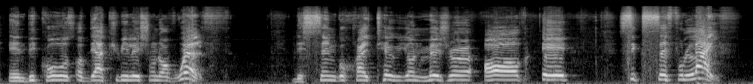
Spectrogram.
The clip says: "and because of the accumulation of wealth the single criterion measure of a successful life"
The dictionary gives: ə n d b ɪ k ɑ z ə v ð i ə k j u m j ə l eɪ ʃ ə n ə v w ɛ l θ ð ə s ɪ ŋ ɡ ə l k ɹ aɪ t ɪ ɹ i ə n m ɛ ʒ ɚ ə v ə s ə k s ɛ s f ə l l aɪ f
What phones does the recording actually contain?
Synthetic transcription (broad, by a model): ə n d b ɪ k ɑ z ə v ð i ə k j u m j ə l eɪ ʃ ə n ə v w ɛ l θ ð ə s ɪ ŋ ɡ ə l k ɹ aɪ t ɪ ɹ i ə n m ɛ ʒ ɚ ə v ə s ə k s ɛ s f ə l l aɪ f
